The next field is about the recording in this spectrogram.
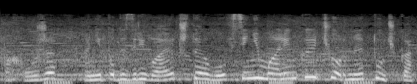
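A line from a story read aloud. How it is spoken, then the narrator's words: Cried out. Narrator (Russian): вскрикнул он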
